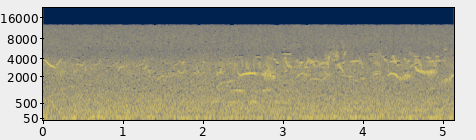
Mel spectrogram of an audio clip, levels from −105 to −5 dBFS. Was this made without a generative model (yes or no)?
yes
